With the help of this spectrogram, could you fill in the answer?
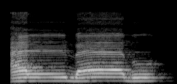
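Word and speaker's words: الباب: Lamnya dibaca jelas. Albabu. Albabu. Jangan terlalu lama. albabu atau ditekan al babu albabu. Nah, itu juga kesalahan. Nah, ini berlaku untuk semua lam. Nanti kalau setiap menemukan lam bacanya seperti itu. Jadi, ada aliran sedikit al segitu albabu. Jangan ditekan, jangan terlalu mengalir. Sedang.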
